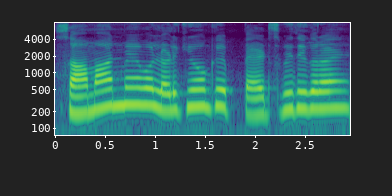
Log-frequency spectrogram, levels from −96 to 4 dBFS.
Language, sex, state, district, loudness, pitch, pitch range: Hindi, female, Madhya Pradesh, Bhopal, -16 LUFS, 230 Hz, 215-250 Hz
